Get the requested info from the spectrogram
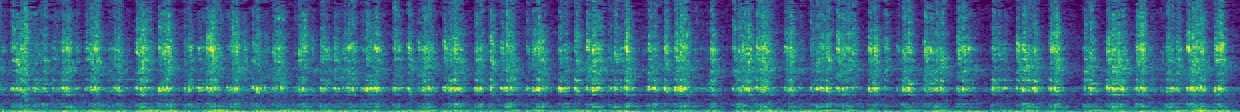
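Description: Car engine running steadily, a low even rumble made of fast pulses, with no revving.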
